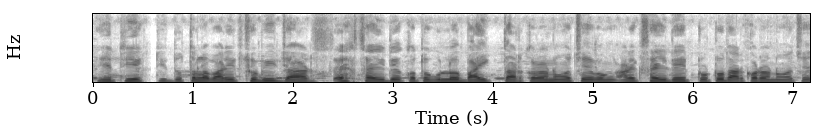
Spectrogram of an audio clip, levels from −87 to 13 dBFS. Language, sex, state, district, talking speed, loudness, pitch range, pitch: Bengali, male, West Bengal, North 24 Parganas, 185 wpm, -15 LUFS, 170-180 Hz, 175 Hz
